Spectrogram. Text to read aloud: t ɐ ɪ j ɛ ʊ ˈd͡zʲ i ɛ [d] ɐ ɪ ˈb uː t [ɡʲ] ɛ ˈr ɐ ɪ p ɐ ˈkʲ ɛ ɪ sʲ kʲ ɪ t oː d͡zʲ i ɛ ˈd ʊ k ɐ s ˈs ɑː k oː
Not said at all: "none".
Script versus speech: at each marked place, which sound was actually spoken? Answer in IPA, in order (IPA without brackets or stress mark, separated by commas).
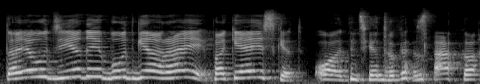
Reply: d, ɡʲ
